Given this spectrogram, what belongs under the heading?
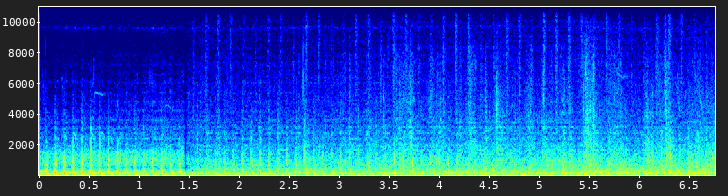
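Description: A helicopter's rotor thumps rapidly and loudly without pause, a dense steady chopping that fills the scene in a 1998 action thriller.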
